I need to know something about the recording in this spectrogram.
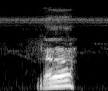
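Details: Pet goat kept at home, heard around feeding time: one loud, steady half-second bleat with a rich stack of harmonics and a slight tremble, standing out over a quiet outdoor background with a faint high hiss.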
